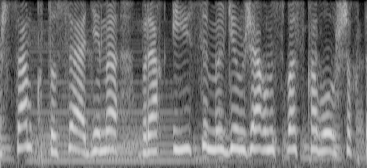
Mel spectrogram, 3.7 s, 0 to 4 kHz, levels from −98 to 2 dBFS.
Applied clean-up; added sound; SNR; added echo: none; Bowed string instrument; 18 dB; none.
